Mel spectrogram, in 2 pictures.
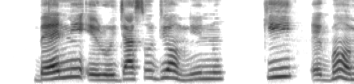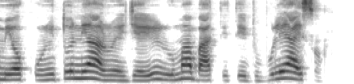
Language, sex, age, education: Yoruba, female, 15-29, tertiary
